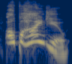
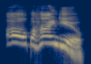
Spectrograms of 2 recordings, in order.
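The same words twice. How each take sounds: First: It is said in an alarmed, dramatic tone. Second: It is said in a casual, offhand tone.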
